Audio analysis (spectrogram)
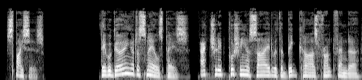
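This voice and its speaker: A man reading a detective novel as a narrator, in a measured, deliberate storytelling manner with careful phrasing. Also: mid-range voice, no room sound, clean studio sound. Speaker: audiobook narrator.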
